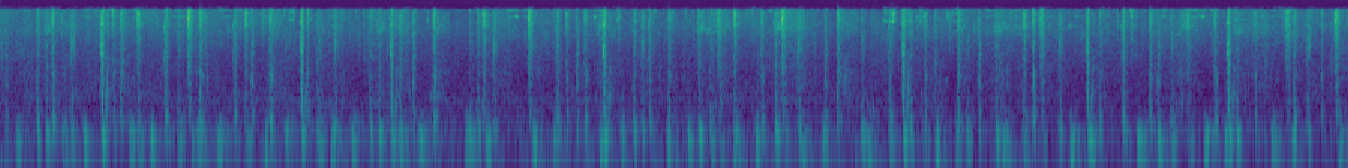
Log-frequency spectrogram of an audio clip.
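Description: Horse hooves pound in a fast, steady galloping rhythm throughout, loud and close, in the medieval video game Kingdom Come: Deliverance, with no talk over them.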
